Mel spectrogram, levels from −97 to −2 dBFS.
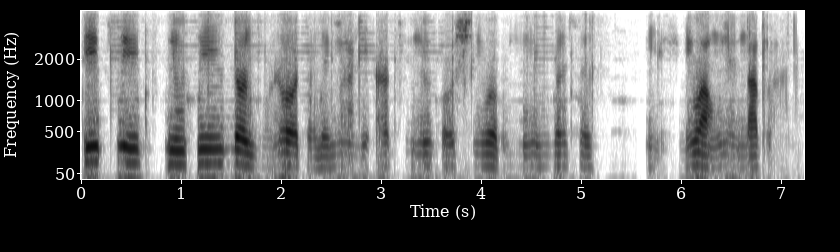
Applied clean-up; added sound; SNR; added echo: neural separator model SepFormer WHAMR!.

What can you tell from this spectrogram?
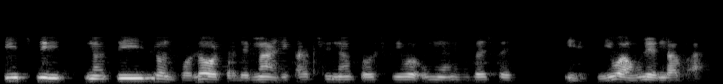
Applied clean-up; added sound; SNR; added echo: neural mask model DeepFilterNet 3.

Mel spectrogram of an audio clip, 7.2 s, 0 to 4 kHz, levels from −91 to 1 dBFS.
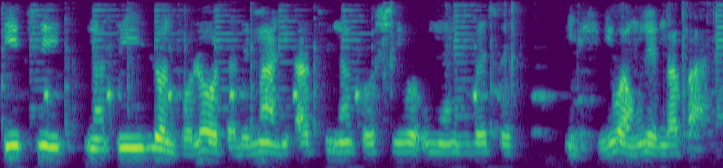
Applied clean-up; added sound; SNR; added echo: classical method WPE with log-MMSE.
